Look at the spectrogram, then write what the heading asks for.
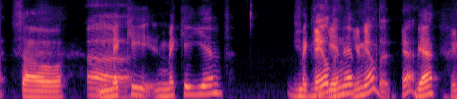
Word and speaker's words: Mikheyev: I can't pronounce this guy's name. So Mikheyev.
